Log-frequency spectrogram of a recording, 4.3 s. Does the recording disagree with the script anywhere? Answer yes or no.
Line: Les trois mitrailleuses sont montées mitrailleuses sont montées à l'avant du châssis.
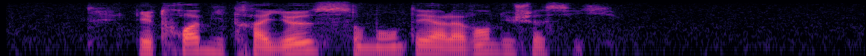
yes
